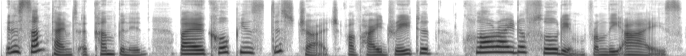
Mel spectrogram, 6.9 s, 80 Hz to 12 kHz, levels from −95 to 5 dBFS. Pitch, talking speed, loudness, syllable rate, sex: 225 Hz, 140 wpm, -18 LUFS, 5.0 syllables/s, female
